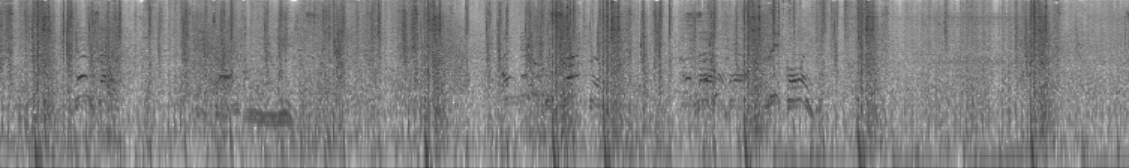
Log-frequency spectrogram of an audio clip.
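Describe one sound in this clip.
Rapid gunshots crack and echo in bursts.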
